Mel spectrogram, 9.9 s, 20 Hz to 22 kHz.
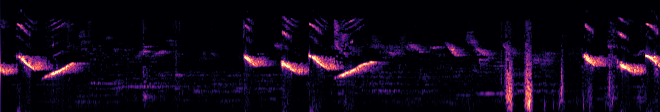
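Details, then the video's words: Green-winged saltator, 'três notas boi' song meant to train young birds, repeats a whistled phrase three times: two falling slurred notes and a rising sweep, with a few faint clicks and taps between phrases. "TRINCA FERRO 3 NOTAS BOI PROFESSOR"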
